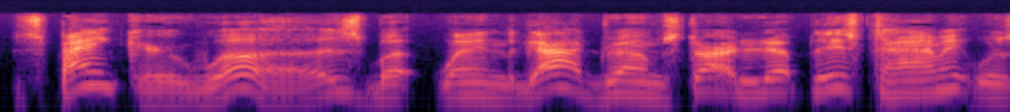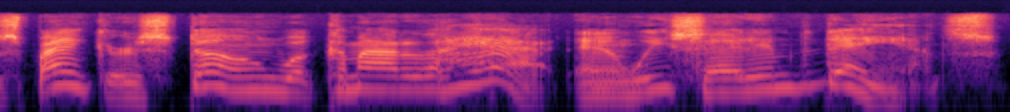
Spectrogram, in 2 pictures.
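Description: A man voicing a bitter, ragged older woman who talks in a rough dialect, dogged and scornful. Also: high voice, big pitch swings, measured pace, hardly any pauses, bright, forceful tone, no room sound, clean studio sound, voice pushed up, full character voice. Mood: sullen.

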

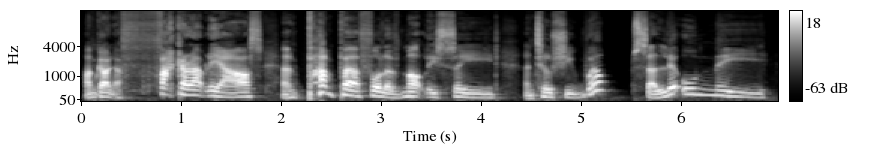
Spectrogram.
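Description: An actor playing a cruel, crude male jester who brays and mocks his victims in a high, shrieking voice. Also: sing-song, measured pace, bright, forceful tone. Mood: leering. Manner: mocking, leering. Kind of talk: audiobook character voice.

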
